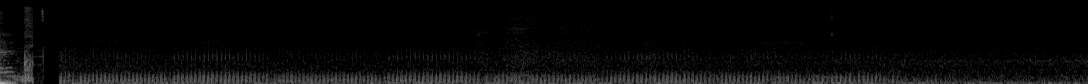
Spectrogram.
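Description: Domestic cat purring while its head is stroked: a low, steady rumble that pulses faintly with each breath. A burst of music cuts off just before the purring starts.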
